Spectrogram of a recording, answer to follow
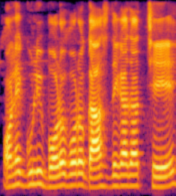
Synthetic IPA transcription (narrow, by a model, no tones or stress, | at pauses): ɔnek̚ɡulibɔɽobɔɽoɡasd̪ekʰad͡ʑatːɕʰe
